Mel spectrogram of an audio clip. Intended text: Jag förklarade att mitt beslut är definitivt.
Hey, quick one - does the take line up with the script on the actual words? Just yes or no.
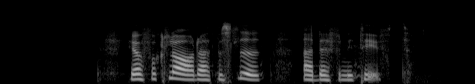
no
